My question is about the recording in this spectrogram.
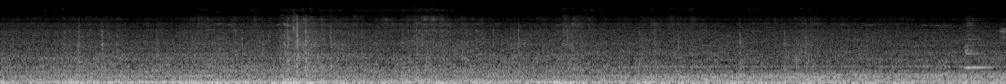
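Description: Inside a moving city bus: the steady low rumble of the engine and road noise, with a brief click about three seconds in.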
